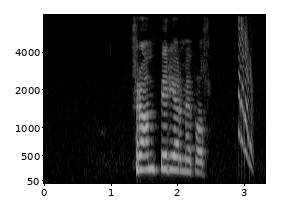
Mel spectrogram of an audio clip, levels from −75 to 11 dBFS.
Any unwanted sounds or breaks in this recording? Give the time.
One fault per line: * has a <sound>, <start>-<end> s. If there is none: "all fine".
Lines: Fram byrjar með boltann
* has a chirp, 2.9-3.2 s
